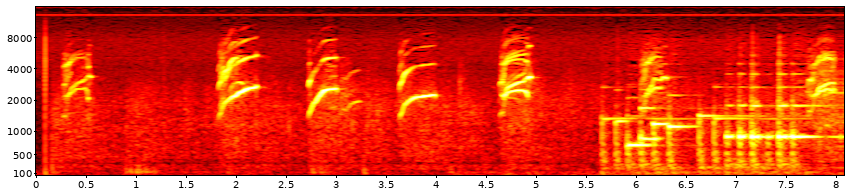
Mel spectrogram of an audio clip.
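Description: A bird giving single short rising chirps, about one a second. About six seconds in a keyboard instrument starts playing a run of quick notes.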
